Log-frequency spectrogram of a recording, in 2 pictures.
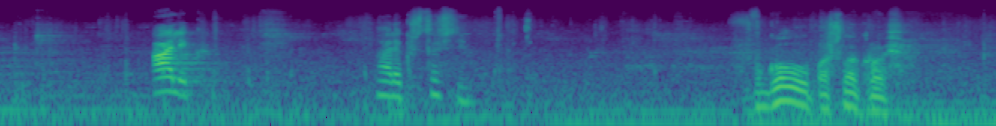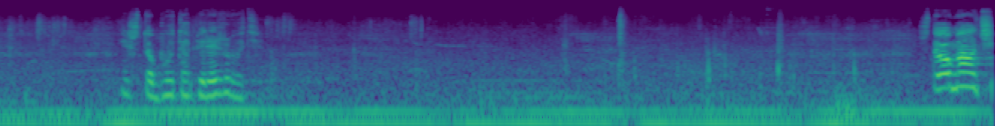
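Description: A young woman speaks with urgency nearby.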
